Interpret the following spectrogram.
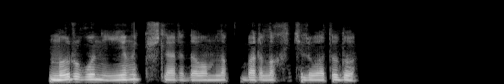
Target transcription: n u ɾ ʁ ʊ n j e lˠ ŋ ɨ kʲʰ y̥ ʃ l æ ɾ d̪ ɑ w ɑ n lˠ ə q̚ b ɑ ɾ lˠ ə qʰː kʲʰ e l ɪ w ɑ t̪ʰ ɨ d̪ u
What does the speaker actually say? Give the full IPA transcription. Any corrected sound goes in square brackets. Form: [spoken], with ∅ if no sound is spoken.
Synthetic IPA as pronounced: n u ɾ ʁ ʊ n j e [∅] ŋ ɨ kʲʰ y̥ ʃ l æ ɾ d̪ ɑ w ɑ [m] lˠ ə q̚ b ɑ ɾ lˠ ə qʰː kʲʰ e l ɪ w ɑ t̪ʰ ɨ d̪ u

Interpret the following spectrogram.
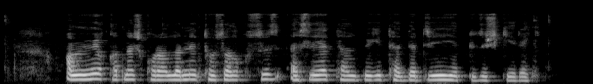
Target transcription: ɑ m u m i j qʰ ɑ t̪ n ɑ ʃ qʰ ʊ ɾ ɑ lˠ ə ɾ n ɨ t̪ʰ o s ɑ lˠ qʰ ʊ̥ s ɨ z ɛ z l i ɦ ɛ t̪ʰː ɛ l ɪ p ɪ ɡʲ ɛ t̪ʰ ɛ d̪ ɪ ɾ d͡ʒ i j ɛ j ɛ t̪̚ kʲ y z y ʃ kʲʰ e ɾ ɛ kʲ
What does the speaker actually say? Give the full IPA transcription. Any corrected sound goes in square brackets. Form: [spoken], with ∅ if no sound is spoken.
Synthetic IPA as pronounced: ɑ m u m i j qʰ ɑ t̪ n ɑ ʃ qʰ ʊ ɾ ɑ [lˠː] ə ɾ n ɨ t̪ʰ o s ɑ lˠ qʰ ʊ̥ s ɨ z ɛ [s] l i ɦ ɛ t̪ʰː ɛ l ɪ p ɪ ɡʲ ɛ t̪ʰ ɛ d̪ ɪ ɾ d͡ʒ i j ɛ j ɛ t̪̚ kʲ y z y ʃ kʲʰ e ɾ ɛ kʲ

